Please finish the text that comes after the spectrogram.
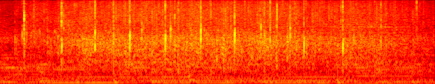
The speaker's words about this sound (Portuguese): Um forte aplauso para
